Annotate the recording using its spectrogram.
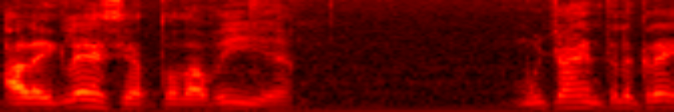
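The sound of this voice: A man speaks at a fairly slow pace. His pitch is fairly high, with ordinary variation.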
